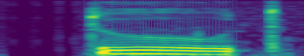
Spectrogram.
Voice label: "dud", Persian

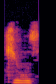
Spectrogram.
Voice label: "keus", Proto Germanic

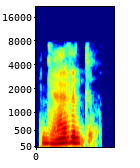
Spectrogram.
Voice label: "gherdh" PIE

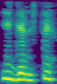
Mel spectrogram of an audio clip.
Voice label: "igelti", Lithuanian

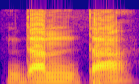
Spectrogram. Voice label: "danta", Sanskrit

